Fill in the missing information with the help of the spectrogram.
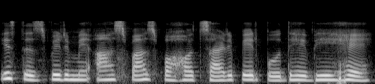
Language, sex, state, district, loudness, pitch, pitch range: Hindi, female, Assam, Kamrup Metropolitan, -14 LUFS, 210 Hz, 200-215 Hz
